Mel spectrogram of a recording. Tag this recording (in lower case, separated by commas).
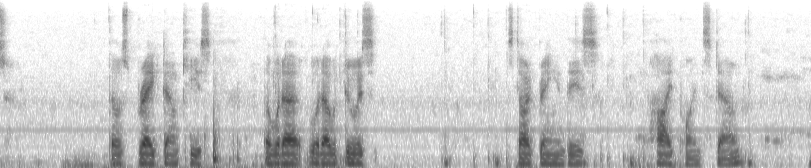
speech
